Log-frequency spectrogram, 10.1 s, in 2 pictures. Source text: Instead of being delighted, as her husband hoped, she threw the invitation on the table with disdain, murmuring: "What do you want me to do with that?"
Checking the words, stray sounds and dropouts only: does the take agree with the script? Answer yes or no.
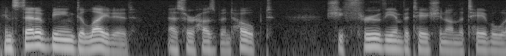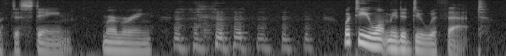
no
